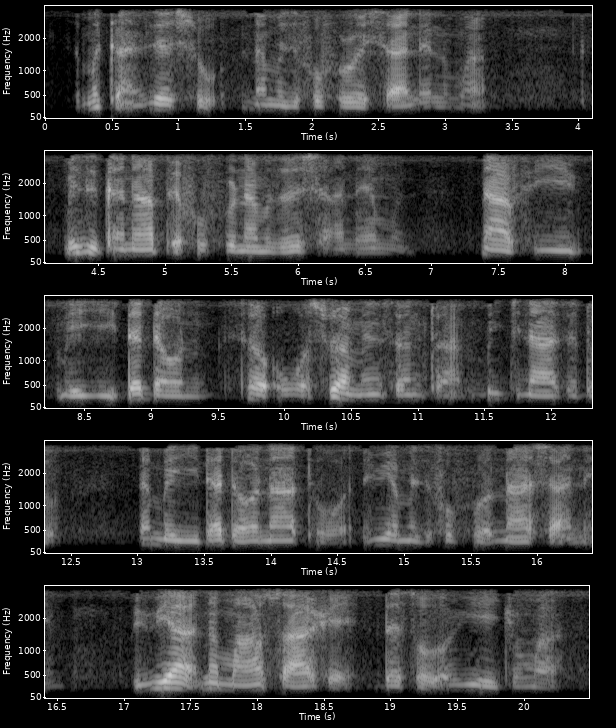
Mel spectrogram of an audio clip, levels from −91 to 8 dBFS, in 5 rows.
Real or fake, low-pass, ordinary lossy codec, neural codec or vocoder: real; 3.6 kHz; MP3, 32 kbps; none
